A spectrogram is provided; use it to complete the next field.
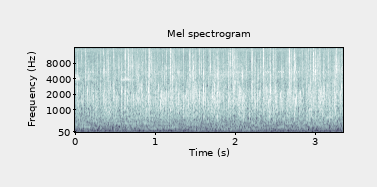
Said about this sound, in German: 10 Minuten später durfte Tante Mathilda die einführenden Worte halten. Und Mr. Blazar ahlte sich in den schmeichelnden Formulierungen. Wie charmant! Bitte einen Applaus für Mathilda Jonas.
